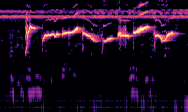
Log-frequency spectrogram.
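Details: Oriental magpie-robin singing from afternoon into the night: a sharp upswept note, then a long flowing sequence of whistled phrases that rise, dip and waver, over a steady high-pitched whine.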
